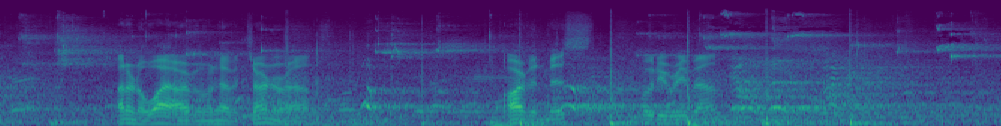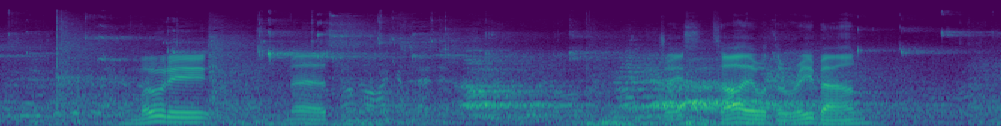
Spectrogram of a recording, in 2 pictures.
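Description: Men shout to each other across a large echoing gym.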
